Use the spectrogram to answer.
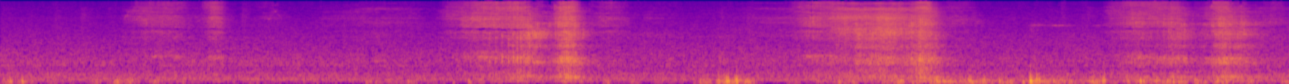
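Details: Very heavy snoring during deep sleep: loud rasping snores with snorting catches, recurring every couple of seconds over a noisy background.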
